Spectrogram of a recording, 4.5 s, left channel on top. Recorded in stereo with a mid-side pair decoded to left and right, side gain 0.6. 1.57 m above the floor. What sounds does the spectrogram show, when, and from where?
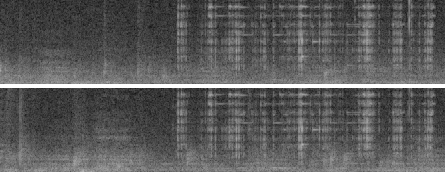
1.8 s keys jangling: straight ahead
